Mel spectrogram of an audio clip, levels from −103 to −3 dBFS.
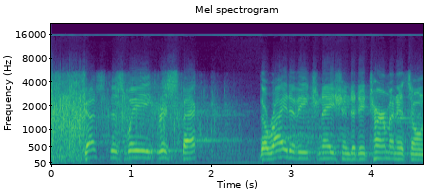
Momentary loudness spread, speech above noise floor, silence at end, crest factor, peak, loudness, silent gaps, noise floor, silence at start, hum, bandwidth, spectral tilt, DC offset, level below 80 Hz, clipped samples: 6 LU; 21 dB; 0 s; 16 dB; -12 dBFS; -26 LUFS; none; -48 dBFS; 0 s; none; 16 kHz; -5.5 dB/octave; under 0.1%; -60 dBFS; under 0.1%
